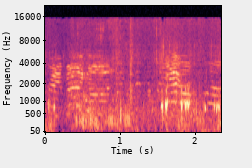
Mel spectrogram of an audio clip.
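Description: Raised, high-pitched voices shouting in short calls, too distant or indistinct to make out words.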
